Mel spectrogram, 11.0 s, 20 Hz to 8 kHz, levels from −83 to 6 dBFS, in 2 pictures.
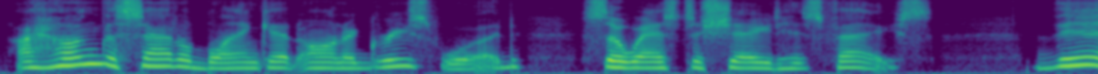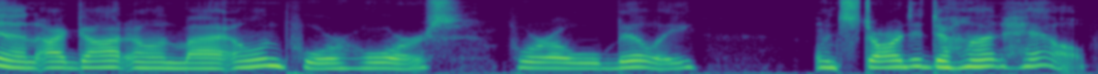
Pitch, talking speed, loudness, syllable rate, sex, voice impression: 205 Hz, 165 wpm, -18 LUFS, 4.1 syllables/s, female, feminine, adult-like, tensed, powerful, clear, fluent, calm, elegant, lively, sharp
